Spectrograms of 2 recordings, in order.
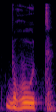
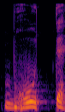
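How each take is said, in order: Both takes have the same delivery.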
